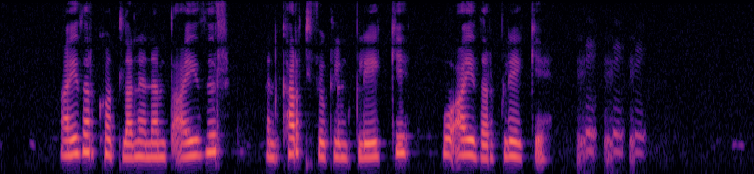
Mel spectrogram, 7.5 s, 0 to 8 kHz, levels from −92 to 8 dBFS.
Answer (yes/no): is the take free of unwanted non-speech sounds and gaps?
no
